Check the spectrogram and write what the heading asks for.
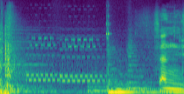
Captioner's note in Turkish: Telefon zili sesi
